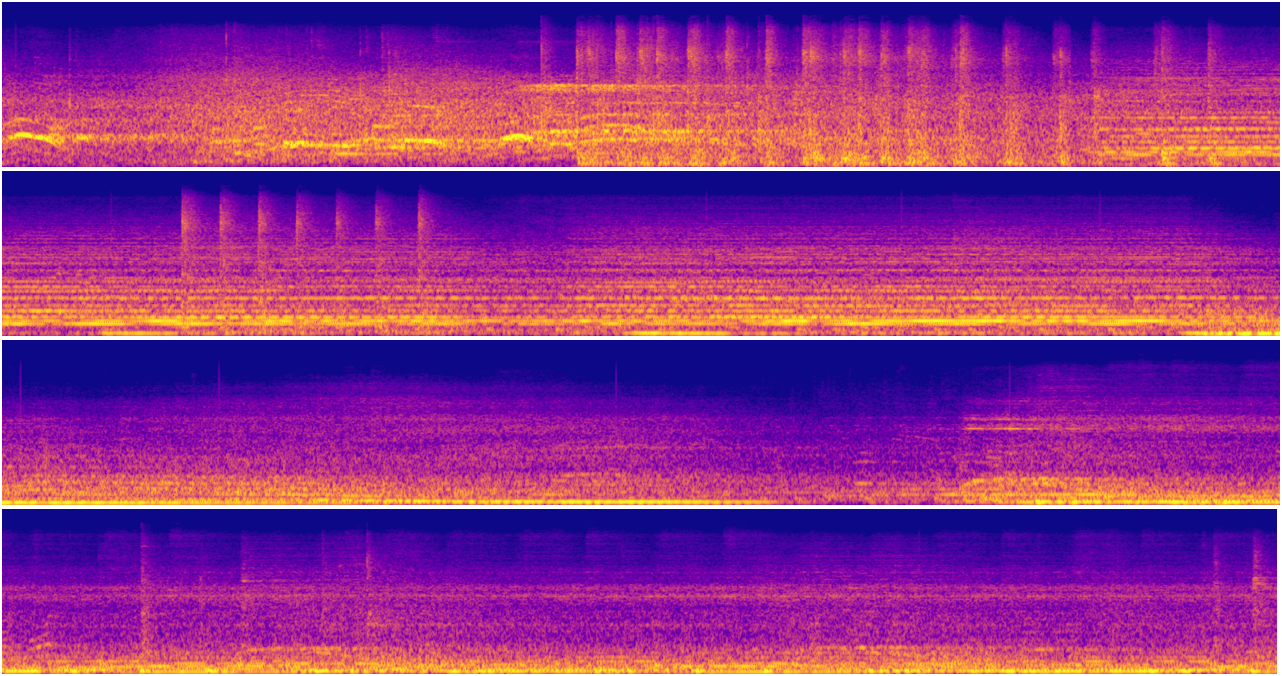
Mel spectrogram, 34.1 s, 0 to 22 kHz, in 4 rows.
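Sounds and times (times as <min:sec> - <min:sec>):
sharp clacks: 0:03.6 - 0:08.2, 0:09.7 - 0:11.5
arena goal horn: 0:07.3 - 0:17.1.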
